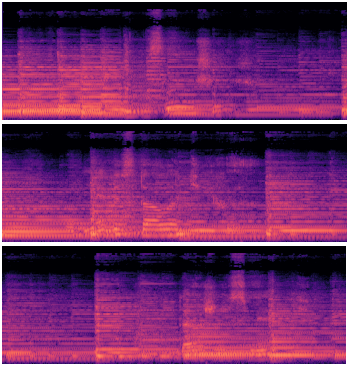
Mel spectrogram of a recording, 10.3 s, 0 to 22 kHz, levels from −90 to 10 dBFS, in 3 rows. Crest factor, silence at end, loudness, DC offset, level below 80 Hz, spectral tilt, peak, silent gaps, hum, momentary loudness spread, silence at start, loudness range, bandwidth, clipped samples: 18 dB; 0 s; -22 LUFS; under 0.1%; -70 dBFS; -5 dB/octave; -4 dBFS; none; none; 13 LU; 0 s; 2 LU; 17.5 kHz; under 0.1%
